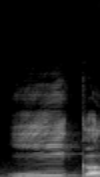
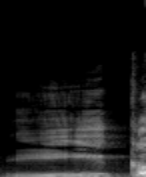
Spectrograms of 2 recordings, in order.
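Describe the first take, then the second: First: "ik" with the "i" held high and level; high, level "i" in "ik", no rise; unchanged first tone. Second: "ik" with a long "i" rising from low; changed second tone. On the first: Teacher showing students what not to say, "ik" starting high and level. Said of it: "No se dice". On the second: Teacher showing the correct reading, "ik" with rising first syllable. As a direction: glide slowly upward through the "i" of "ik". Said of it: "se dice". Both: Shown as a demonstration.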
